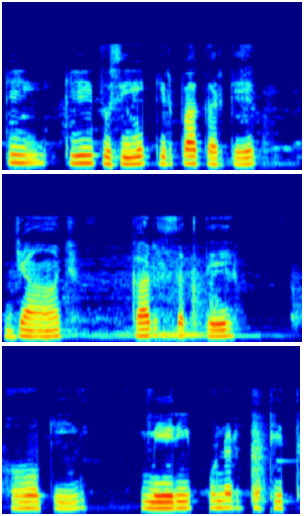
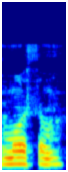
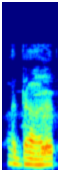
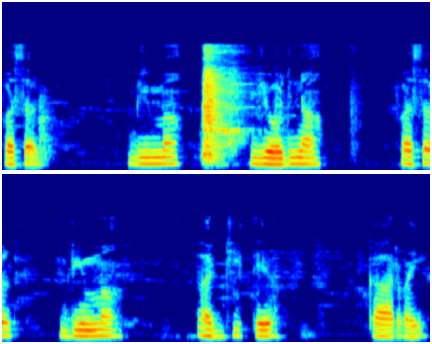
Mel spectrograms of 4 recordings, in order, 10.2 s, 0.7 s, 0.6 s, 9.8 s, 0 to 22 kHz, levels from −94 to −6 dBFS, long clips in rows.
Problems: constant background noise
